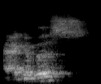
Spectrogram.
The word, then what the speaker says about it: Agabus: I think his name is pronounced Agabus.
